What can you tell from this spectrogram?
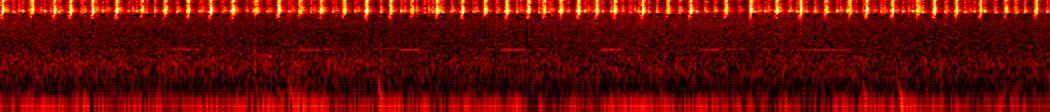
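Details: Cicada song as a high, rapidly pulsing buzz that holds a steady rhythm, while short faint lower tones come and go in the background.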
